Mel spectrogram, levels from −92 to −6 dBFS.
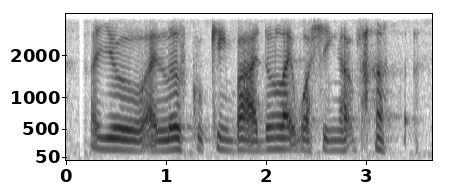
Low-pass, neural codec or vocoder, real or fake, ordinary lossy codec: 3.6 kHz; none; real; none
